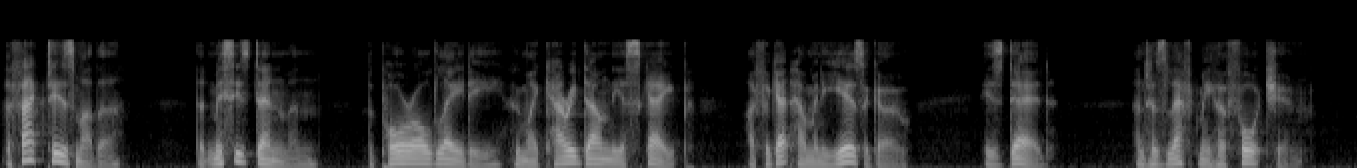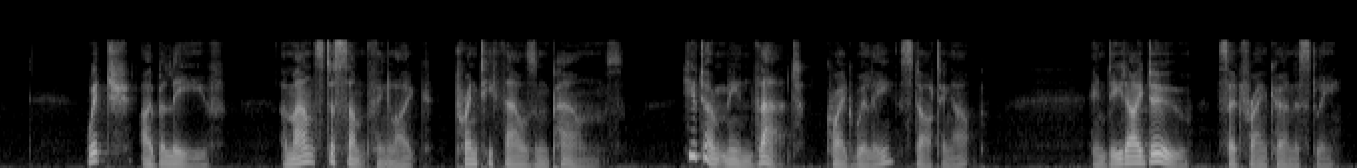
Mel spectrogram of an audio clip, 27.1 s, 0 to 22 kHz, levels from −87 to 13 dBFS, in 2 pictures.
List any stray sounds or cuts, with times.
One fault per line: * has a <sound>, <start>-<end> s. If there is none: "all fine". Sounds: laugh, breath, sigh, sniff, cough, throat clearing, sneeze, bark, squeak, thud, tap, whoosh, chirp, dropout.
all fine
